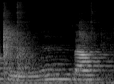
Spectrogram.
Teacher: 공식을 써보면 디귿이 니은을 만났을 때 니은으로 바뀌는 현상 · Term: 비음화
